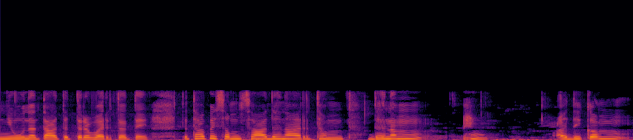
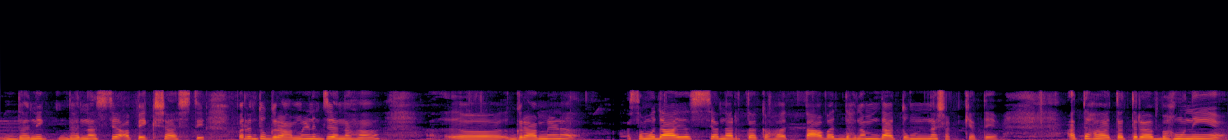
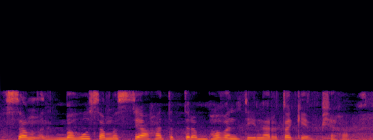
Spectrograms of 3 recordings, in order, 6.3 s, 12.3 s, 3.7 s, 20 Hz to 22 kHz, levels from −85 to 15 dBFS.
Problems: constant background noise, continuous background conversations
